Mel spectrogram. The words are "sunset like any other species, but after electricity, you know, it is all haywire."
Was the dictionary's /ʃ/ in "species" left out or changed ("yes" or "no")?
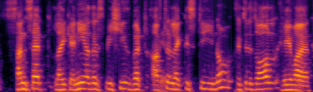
no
